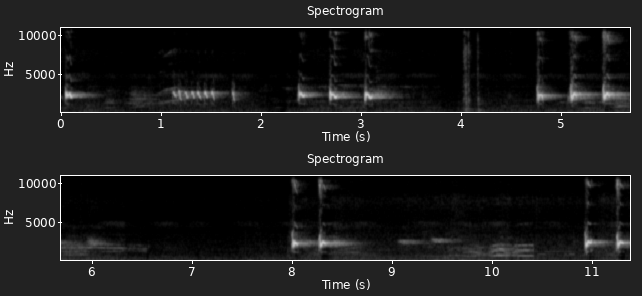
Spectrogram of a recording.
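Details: Sooty-headed bulbul coaxed into song answers with one brief rapid trill and scattered sharp, down-slurred notes in twos and threes, plus a few softer warbled phrases, in a quiet setting.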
